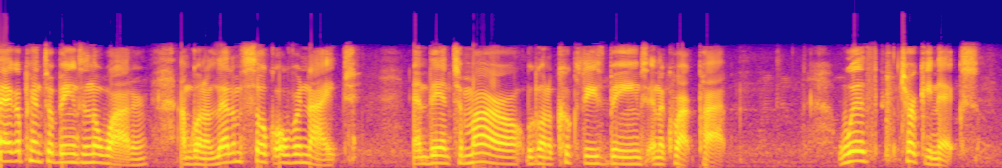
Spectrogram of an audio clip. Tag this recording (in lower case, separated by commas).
speech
